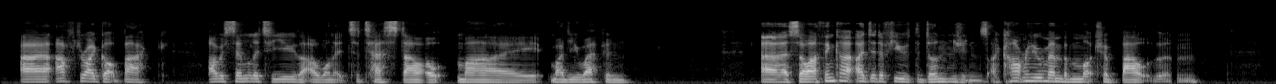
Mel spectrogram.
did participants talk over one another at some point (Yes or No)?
No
